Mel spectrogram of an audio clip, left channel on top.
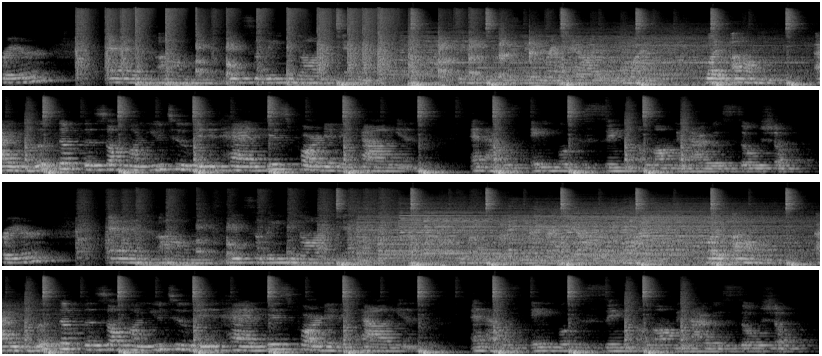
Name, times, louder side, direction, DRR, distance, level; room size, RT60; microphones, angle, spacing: voice 1, 0.0-3.7 4.1-7.7 8.1-12.4 12.9-16.0, equal, 30° left, -5 dB, 1.3 m, -28 dB
sound 1, 0.7-6.6 7.1-7.2, left 5 dB, 70° left, 0.3 m, -31 dB
sound 2, 3.3-3.5 3.7-3.8 4.1-4.2 4.5-4.6 4.8-5.0 5.2-5.3 5.6-5.7 6.0-6.1 6.3-6.5 6.7-6.8 7.1-7.2 7.5-7.6 7.8-8.0 8.2-8.7 9.0-9.1 9.3-9.5 9.7-9.8 10.1-10.2 10.5-10.6 10.8-11.0 11.2-11.3 11.6-11.7 12.0-12.1 12.3-12.5 12.7-12.8 13.1-13.2 13.5-13.6 13.8-14.0 14.2-14.7 15.0-15.1, equal, 5° right, 0.6 m, -24 dB
sound 3, 3.5-9.0, right 5 dB, 90° right, 0.3 m, -30 dB
4.6 x 2.2 x 2.3 m, 0.78 s
head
